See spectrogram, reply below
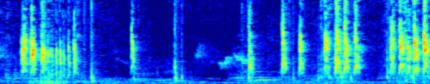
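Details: Eurasian tree sparrow giving dense chirping bursts and single sharp notes with quiet spaces between, plus a faint low hum underneath.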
